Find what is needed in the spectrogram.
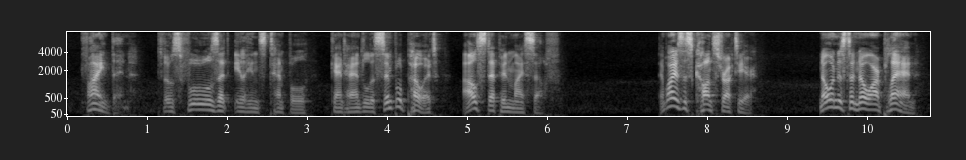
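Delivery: loud, angry female voice, rising. A woman's voice spills from the construct, woman's angry voice. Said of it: "what sounds like a woman's angry voice spills from the construct".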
